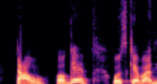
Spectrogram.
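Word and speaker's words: tau: pronounce कैसे करते हैं we pronounce it एज टऊ okay उसके बाद ये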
